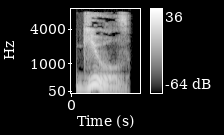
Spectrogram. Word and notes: gules: British English

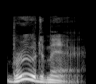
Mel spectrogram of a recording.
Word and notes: broodmare: British English

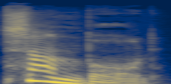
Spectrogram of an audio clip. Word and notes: soundboard: British English

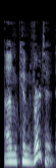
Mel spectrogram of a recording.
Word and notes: unconverted: British English

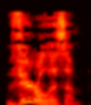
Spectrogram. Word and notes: virilism: British English

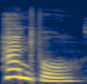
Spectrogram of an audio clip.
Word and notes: handball: British English

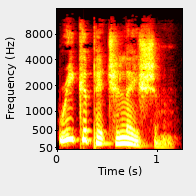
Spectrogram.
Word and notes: recapitulation: British English

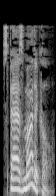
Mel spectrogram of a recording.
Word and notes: spasmodical: British English

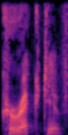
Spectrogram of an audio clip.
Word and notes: corrective: American English

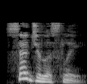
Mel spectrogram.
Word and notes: sedulously: British English

